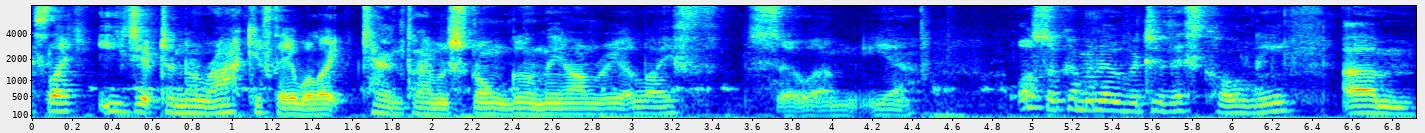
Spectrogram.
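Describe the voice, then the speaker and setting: Noticeable background noise and audible room echo surround the recording. A man speaks at a very fast pace. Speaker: gaming video narrator. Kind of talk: gameplay commentary. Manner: casual, hesitant with many fillers.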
